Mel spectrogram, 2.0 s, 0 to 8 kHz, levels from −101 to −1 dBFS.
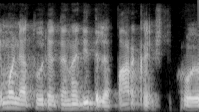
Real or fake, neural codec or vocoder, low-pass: fake; vocoder, 44.1 kHz, 128 mel bands, Pupu-Vocoder; 7.2 kHz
